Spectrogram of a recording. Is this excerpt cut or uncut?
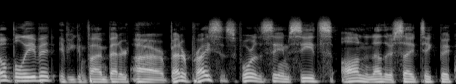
cut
